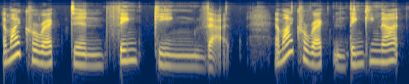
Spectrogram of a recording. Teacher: because you're asking yes no it's going to go up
